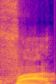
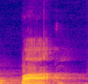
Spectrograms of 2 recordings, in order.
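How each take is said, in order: First: It begins with an f sound. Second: It begins with a p sound. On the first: The speaker calls it right. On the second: The speaker calls it wrong.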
